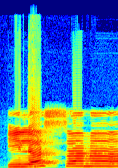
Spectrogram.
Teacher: یہ ہے مد متصل کیونکہ حرف مد کے بعد حمزہ ساتھ ساتھ ہے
